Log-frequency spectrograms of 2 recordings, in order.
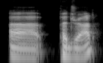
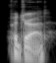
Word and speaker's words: Pedrad: Pedrad, Padrad.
